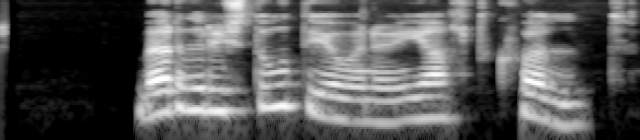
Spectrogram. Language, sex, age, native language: Icelandic, female, 40-49, Faroese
